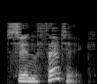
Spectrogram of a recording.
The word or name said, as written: synthetic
